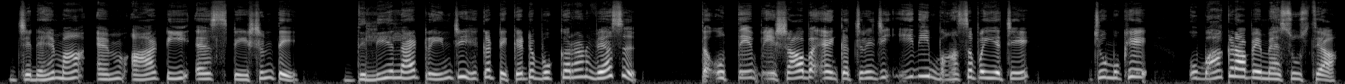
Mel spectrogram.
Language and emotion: Sindhi, disgusted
